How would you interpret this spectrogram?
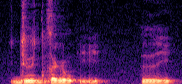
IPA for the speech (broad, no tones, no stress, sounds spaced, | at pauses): d ʉ d ɡ ɐ ɳ u ʔ ḭ | ɨ i̯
